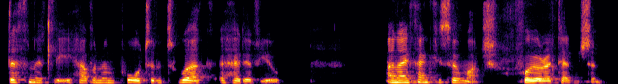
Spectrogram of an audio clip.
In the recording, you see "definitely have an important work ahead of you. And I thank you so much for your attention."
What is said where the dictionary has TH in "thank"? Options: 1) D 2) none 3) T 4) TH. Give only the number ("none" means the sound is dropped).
4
